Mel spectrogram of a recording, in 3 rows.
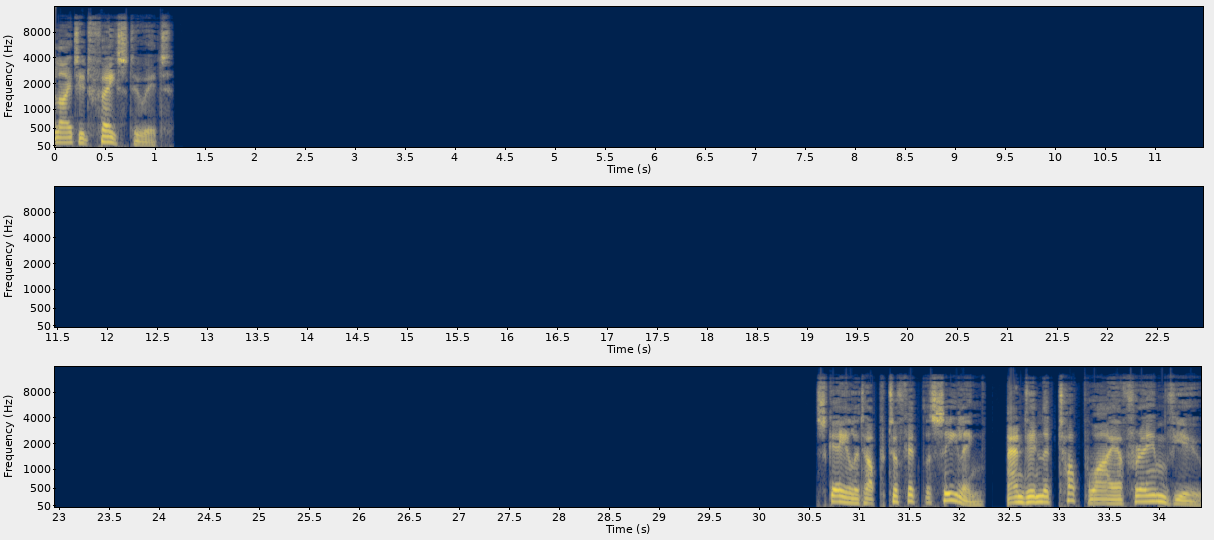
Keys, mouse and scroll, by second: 0.0 Tab, 0.8 click, 1.4 Tab, 1.9 click, 2.8 click, 3.2 click, 3.7 click, 4.2 middle click, 4.8 g, 6.3 g, 11.1 KP_0, 13.8 click, 14.7 click, 15.6 click, 17.0 KP_Decimal, 18.0 middle click, 19.3 s, 21.0 click, 22.6 s, 24.4 scroll up 1, 24.4 middle click, 25.3 s, 26.2-26.6 scroll up 1, 27.6 g, 29.5 middle click, 31.3 KP_7, 31.9 z, 32.9 shift+middle click, 33.9 g.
